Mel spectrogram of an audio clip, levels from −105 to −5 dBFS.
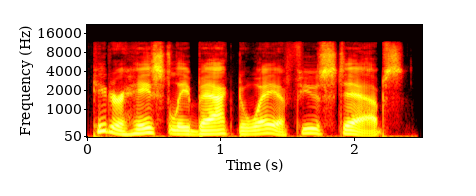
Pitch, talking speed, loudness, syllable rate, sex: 130 Hz, 165 wpm, -18 LUFS, 5.2 syllables/s, male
